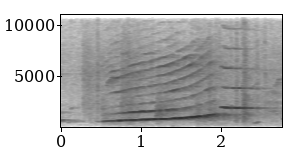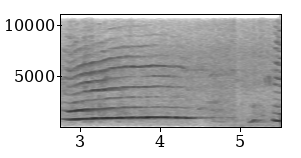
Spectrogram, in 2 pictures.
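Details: Gibbons, a pair singing in the forest of Asia, the male starting and the female answering: long pure whistled notes sliding upward, each swelling to a high peak, two rising phrases separated by a brief gap.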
